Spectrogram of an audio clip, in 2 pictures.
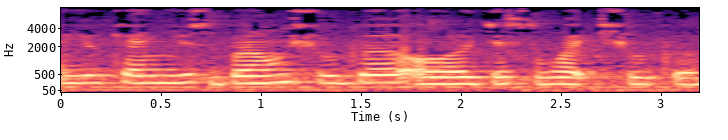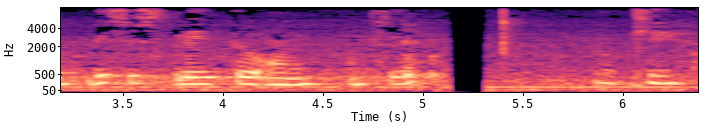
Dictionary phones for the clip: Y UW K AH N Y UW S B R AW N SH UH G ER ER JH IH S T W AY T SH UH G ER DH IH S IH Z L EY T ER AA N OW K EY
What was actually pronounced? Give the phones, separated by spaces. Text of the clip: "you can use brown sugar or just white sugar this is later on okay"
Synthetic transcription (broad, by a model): Y UW K AH N Y UW S B R AW N SH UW G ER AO JH IH S T W AY T SH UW G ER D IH S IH S L EY T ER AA N OW K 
